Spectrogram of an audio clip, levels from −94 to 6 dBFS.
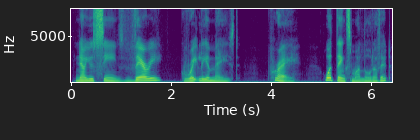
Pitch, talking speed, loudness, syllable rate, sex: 165 Hz, 120 wpm, -19 LUFS, 3.5 syllables/s, female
